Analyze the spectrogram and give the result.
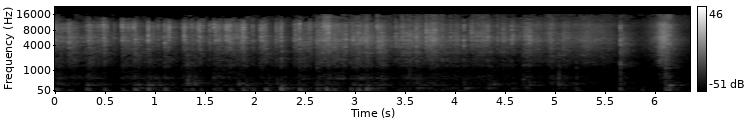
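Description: Long painted pink nails and fingertips scratch and rub the velvet-like flocked fabric of a life-size dark navy mannequin head while both hands hold its sides. A steady, bright, crackly scratching and pattering rustle runs throughout, with a sharper swipe and a louder brushing stroke near the end.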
